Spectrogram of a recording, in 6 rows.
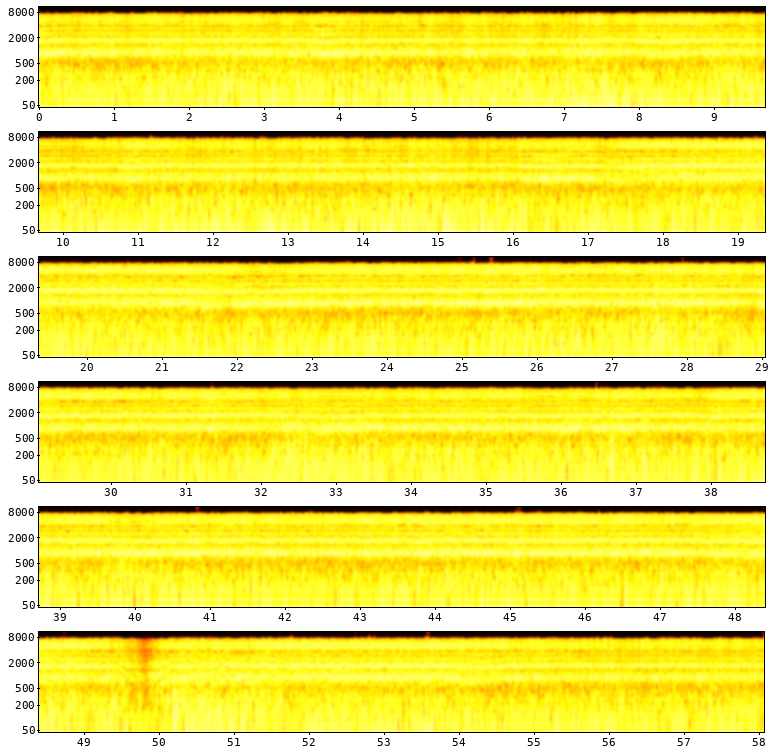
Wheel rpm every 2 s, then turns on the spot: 230, 230, 230, 230, 230, 230, 230, 230, 210, 200, 200, 220, 230, 230, 230, 230, 230, 230, 230, 230, 230, 230, 230, 230, 190, 180, 200, 220, 230.
none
